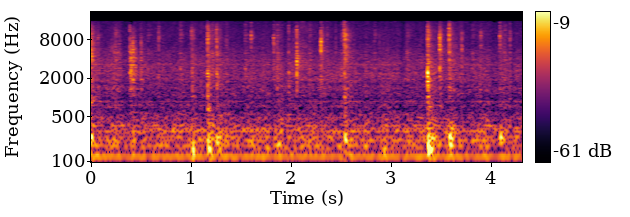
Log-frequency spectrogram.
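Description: Typing on a computer keyboard: irregular key clicks, with a couple of louder strokes about three and a half seconds in, over a steady low hum.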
